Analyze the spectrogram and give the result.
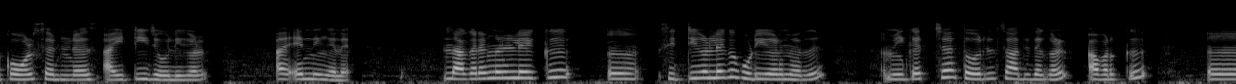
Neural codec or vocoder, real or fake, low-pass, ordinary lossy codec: none; real; 7.2 kHz; none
